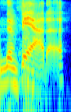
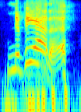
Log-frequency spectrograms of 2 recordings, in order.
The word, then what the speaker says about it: Nevada: And do you say Nevada or Nevada? – You know damn well I say Nevada. Okay? And I would say Nevada for the rest of my life because that's how you pronounce it. Nevada.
